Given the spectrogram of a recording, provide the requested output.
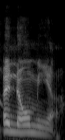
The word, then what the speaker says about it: pneumonia: I call it pneumonia. The P is silent, man.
